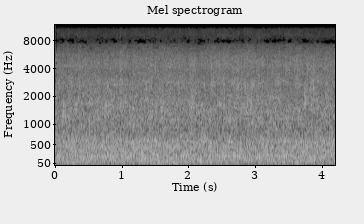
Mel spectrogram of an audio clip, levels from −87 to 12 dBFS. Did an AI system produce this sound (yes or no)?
yes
